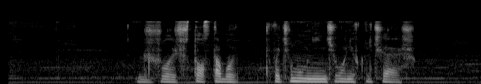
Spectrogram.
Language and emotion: Russian, angry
